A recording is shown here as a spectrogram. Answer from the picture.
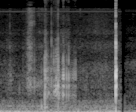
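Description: Low steady hum with faint handling noise. There is a single sharp click shortly before the end, then a brief dropout.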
